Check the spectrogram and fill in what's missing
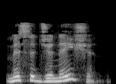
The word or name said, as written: miscegenation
